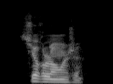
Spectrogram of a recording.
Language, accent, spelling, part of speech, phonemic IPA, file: French, France, surlonge, noun, /syʁ.lɔ̃ʒ/, LL-Q150 (fra)-surlonge.wav
- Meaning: sirloin (North American cut)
